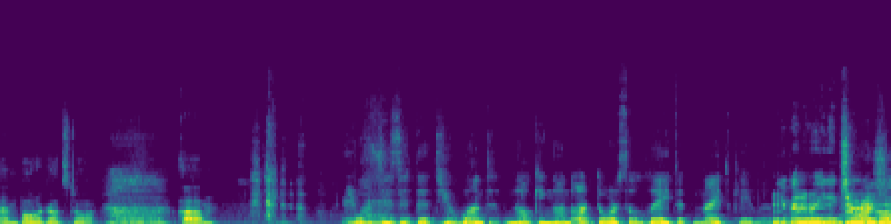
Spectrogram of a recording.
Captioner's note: gasps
